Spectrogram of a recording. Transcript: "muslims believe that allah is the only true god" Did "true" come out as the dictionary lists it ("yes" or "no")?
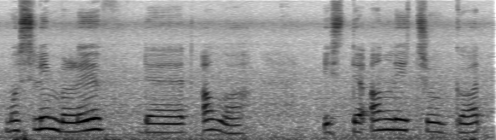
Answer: yes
